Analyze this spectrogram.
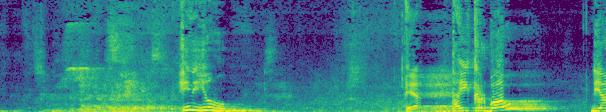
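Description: A man speaks with animation into a microphone, heard through a loudspeaker.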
